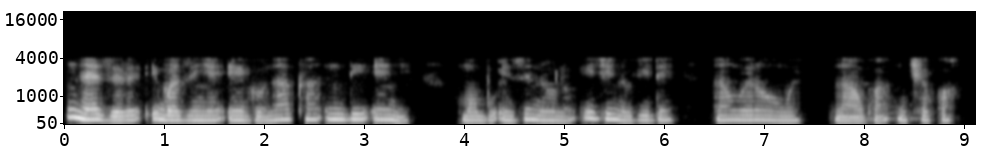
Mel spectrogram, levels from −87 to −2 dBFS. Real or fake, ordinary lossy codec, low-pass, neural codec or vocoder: real; AAC, 16 kbps; 7.2 kHz; none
